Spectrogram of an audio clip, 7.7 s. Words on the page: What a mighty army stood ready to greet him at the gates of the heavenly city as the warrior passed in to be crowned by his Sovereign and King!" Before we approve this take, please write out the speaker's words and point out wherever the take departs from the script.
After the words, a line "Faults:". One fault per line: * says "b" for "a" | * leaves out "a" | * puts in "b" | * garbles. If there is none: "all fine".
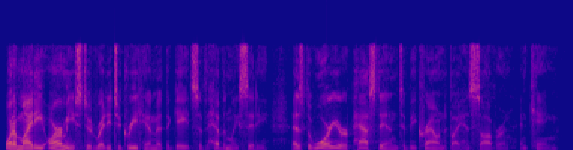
What a mighty army stood ready to greet him at the gates of the heavenly city as the warrior passed in to be crowned by his Sovereign and King!"
Faults:
all fine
